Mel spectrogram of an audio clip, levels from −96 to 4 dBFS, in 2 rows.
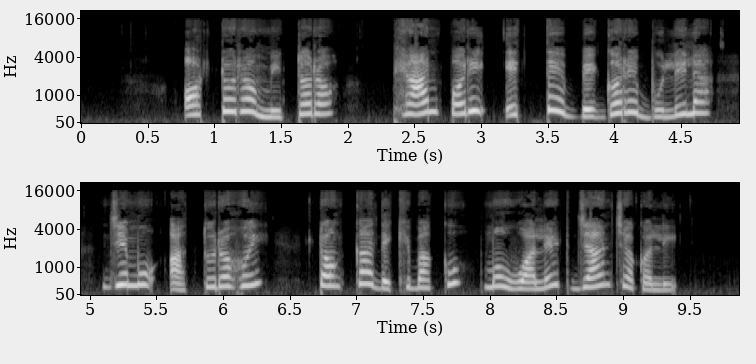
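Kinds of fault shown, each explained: No technical fault can be heard; the speech signal stays continuous and steady throughout.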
